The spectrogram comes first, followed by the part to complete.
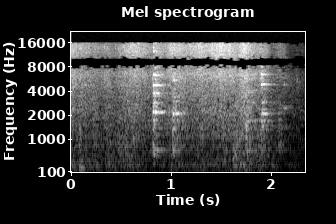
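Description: A few light metallic clinks, about a second in and again near the end, over soft rustling.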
